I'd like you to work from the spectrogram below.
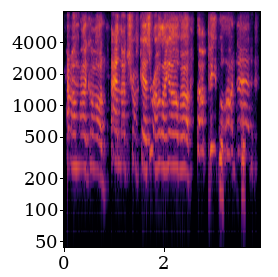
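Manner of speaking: high, shouting British commentator voice, slowing at the end; screaming British announcer. Retold or imitated. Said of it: "I would scream in this, like, British accent".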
